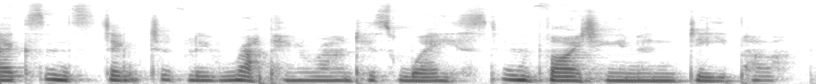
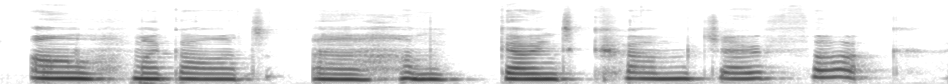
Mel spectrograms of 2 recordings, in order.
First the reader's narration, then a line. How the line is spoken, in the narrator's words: cried out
